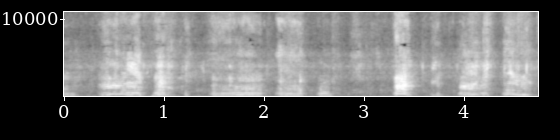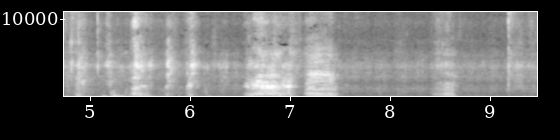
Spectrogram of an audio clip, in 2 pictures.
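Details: Vocal female puppy during quarantine, giving all her sass while Sadie eggs her on, 2020-05-02; bursts of high, harmonic yapping barks and growly yips with short quiet gaps and light scuffling.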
